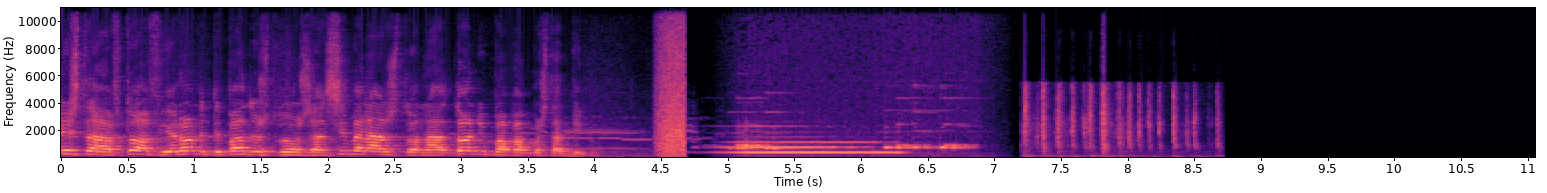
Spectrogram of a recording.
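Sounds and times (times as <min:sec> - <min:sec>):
held tone stepping up in pitch: 0:04.0 - 0:06.9.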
